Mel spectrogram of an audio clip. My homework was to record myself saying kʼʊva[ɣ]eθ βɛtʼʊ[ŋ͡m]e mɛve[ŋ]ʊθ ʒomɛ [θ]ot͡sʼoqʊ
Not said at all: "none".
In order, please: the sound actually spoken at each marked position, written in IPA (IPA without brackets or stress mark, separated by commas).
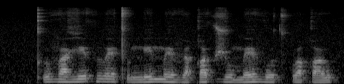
ɣ, ŋ, q, v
